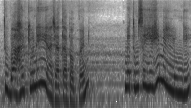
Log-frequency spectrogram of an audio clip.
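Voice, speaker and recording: A woman's voice: high-pitched, sing-song, normal speed, darkish tone, soft background music. A woman playing an undead village mother in a horror audio drama, sweetly coaxing and teasing as she lures people out.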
